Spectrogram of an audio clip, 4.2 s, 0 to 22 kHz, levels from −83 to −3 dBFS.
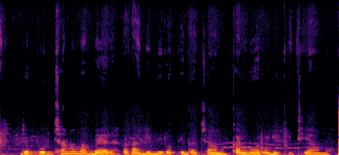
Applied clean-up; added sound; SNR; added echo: none; none; none; none.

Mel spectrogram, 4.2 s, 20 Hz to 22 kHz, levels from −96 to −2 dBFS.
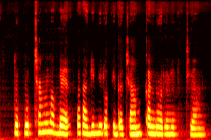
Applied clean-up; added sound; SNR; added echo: neural mask model DeepFilterNet 3.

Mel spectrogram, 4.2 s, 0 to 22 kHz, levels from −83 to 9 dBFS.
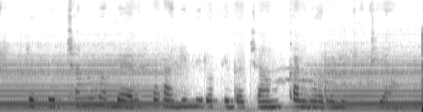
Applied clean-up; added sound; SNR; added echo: none; Bowed string instrument; 3 dB; none.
